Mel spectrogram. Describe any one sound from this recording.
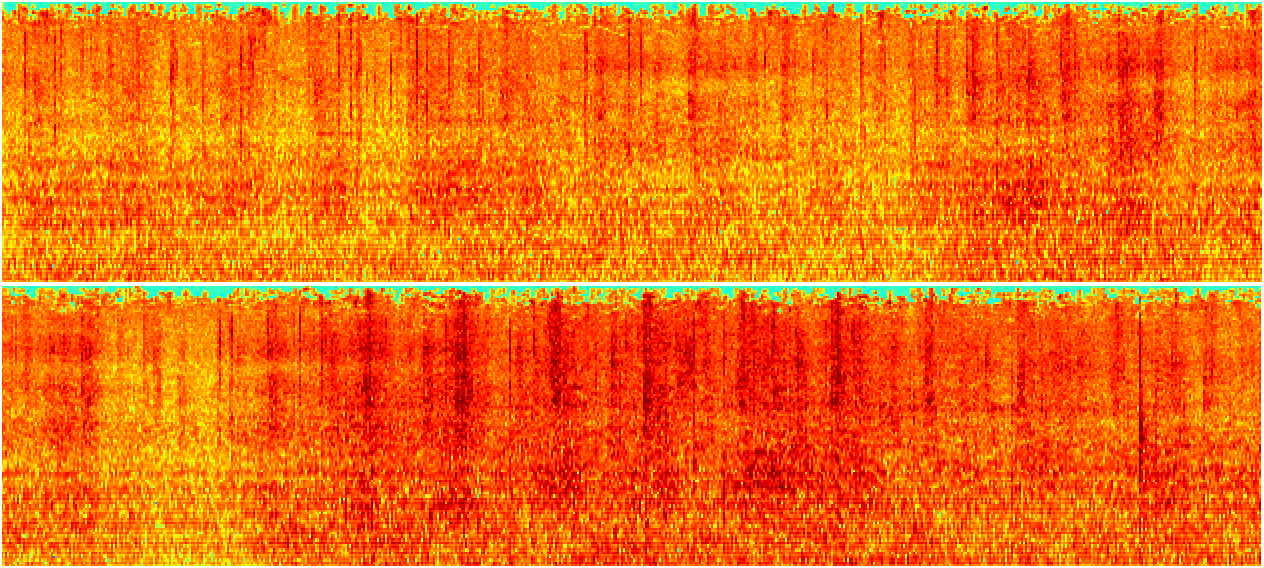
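Footsteps tap on hard floors and metal stairs.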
